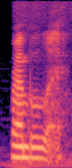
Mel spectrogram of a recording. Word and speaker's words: Rambouillet: long-ish staple compared to, I've heard Rambouillet. Yeah. It's French, if I remember, which is why my pronunciation is weird, because I know, like, almost no French. Parlez-vous français? That's about it. Although I don't think they really roll their R's.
